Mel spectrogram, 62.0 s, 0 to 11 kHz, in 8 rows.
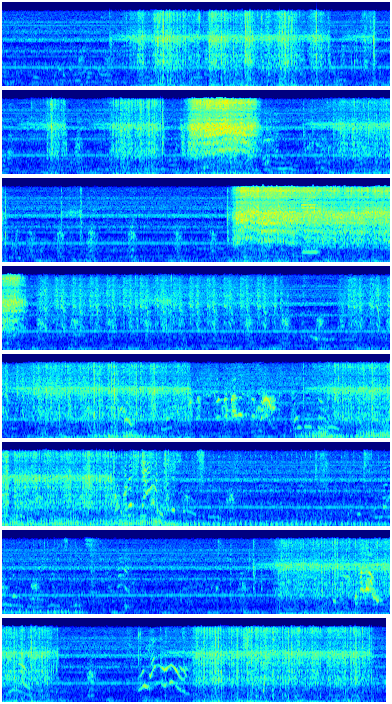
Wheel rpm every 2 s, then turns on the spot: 0, 20, 30, 10, 10, 40, 40, 20, 0, 10, 90, 60, 0, 0, 0, 10, 30, 10, 10, 30, 10, 0, 0, 0, 0, 0, 30, 30, 0, 30, 20.
2-6 8-10 14-16 30-42 52-56 58-62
